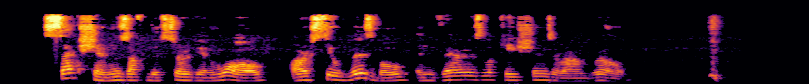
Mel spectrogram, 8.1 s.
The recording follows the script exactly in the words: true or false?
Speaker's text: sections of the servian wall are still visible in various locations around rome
true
